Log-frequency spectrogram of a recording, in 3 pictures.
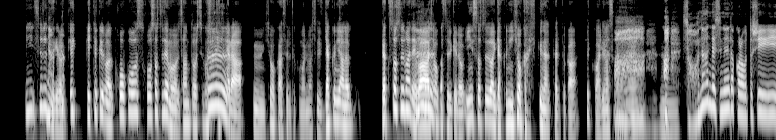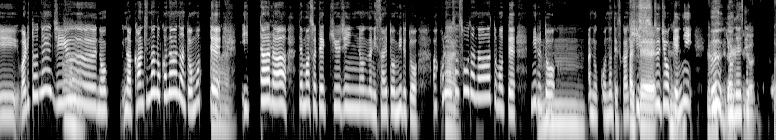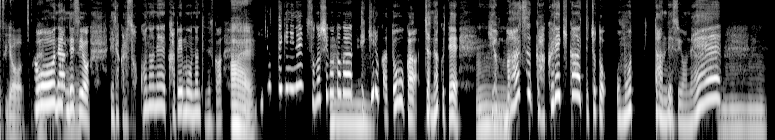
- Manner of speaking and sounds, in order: laughing while speaking: "仕事できたら"; laughing while speaking: "評価が低くなったり"; unintelligible speech
- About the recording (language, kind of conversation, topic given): Japanese, advice, 現実的で達成しやすい目標はどのように設定すればよいですか？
